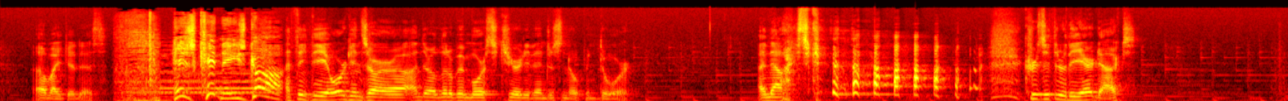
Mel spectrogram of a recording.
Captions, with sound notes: Oh my goodness. - His kidney's gone. - I think the organs are under a little bit more security than just an opened door. And now it (laughing) cursing through the air ducts.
